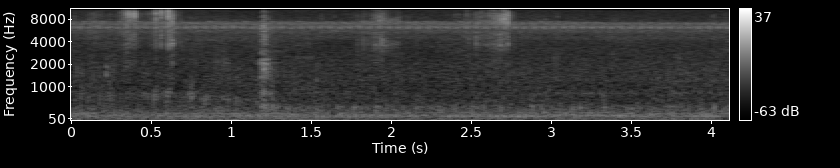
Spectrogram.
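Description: A small knife slicing shallots held in the hand: a few soft, crisp cuts at irregular intervals. A steady high-pitched hum runs behind.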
